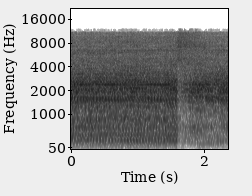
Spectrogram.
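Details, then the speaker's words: Inverter with eco mode off as an air compressor starts on it; steady high-pitched drone dipping slightly as the compressor kicks in, holding speed under load. "When using a compressor, you have to turn it to eco mode off. So we're going to turn it off and turn the compressor on. That's eco mode off. And the compressor started."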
